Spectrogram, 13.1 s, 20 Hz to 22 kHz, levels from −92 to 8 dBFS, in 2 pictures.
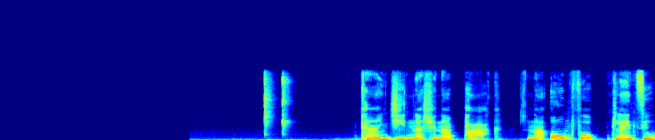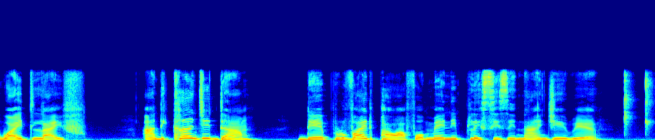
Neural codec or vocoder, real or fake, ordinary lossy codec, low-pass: none; real; none; 10.8 kHz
